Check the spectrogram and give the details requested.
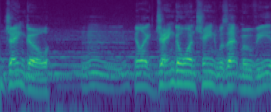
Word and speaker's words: Django: I think anytime I've seen that, you don't actually pronounce the D, which I'm like, why the fuck is it there then? Like the name Django.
